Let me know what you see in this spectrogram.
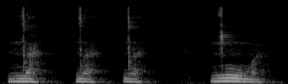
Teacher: the nasal version, nca, which is a pre-nasalized version, nca, nca, nca, ncuma, smile, ncuma, smile.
